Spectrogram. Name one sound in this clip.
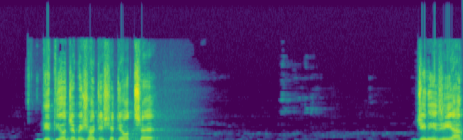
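A man speaks steadily into a microphone.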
